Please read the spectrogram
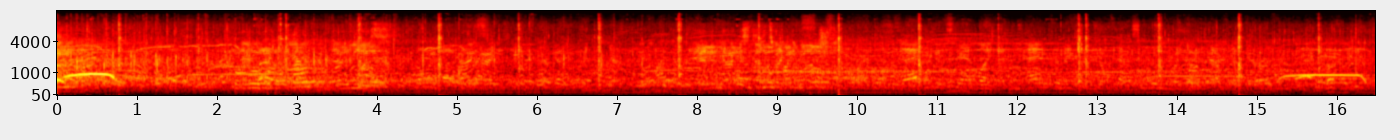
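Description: Stadium crowd murmuring, with many overlapping voices and scattered hand claps; the loudest voices come in the first second.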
